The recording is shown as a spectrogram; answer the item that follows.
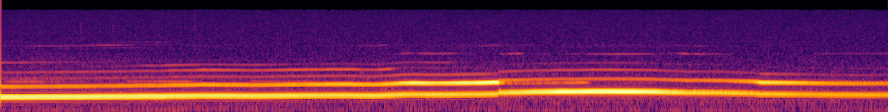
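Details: Long sustained howl from a black wolfdog out in an urban blizzard, the pure tone slowly rising in pitch, stepping up midway, then gently falling toward the end, with no other clear sounds.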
